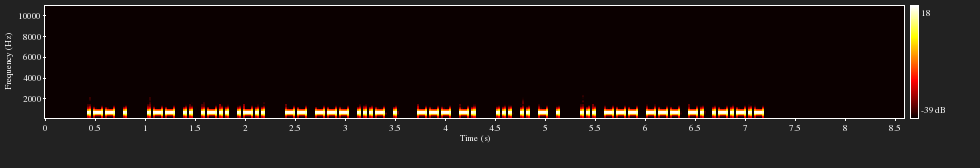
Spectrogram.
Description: Morse code, heard as a keyed tone, about 37 wpm, 700 Hz. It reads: WE WILL MOVE ON SITE SOON.
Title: Sentences from Top 1000 Words - Review Part 4 - 40wpm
